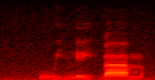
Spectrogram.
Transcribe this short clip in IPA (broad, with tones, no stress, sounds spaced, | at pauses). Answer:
h w u˨˩ j n e˧ j ɓ a˧ m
